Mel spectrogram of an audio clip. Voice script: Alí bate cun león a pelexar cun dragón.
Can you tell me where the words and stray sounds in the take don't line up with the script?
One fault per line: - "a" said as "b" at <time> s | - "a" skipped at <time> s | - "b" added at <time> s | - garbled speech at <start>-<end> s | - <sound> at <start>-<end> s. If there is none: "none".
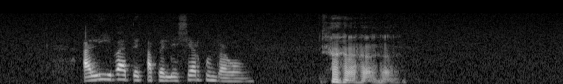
- "cun león" skipped at 1.4 s
- laugh at 3.2-4.1 s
